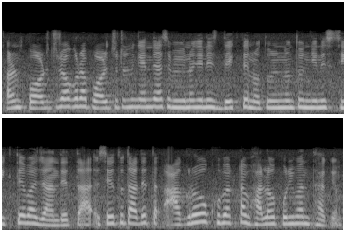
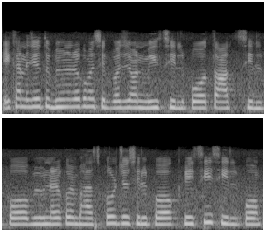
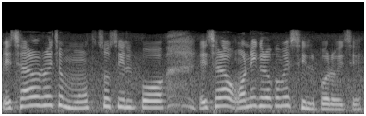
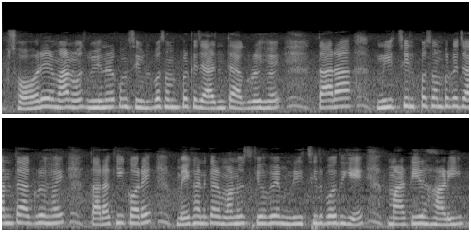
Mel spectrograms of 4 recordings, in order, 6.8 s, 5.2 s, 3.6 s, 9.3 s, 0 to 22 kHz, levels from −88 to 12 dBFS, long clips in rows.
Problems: constant background noise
